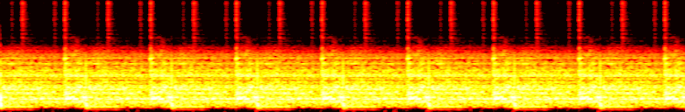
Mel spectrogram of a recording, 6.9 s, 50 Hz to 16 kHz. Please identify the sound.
Space Tunnel 5
beat, dance, electronica, loop, processed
